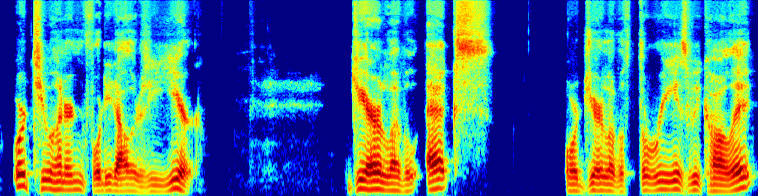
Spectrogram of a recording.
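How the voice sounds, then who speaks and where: Slow, slightly hoarse weather host. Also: mid-range voice, no room sound. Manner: slow, halting, frequent ums and throat clearing. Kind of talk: casual livestream explainer.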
